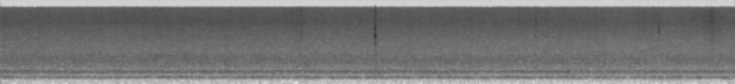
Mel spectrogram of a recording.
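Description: Honeybees hum steadily around a hive being set up on a homestead, a dense continuous buzz close by with no voices.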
